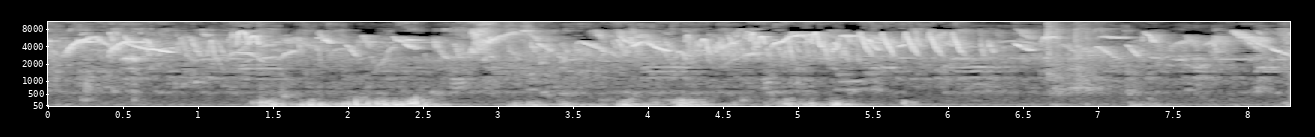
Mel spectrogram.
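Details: Yellow-fronted canary, a finch not native to Indonesia but kept there for its sweet song, giving an energetic high twittering warble of swooping notes, with low rumbling knocks and bumps partway through.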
